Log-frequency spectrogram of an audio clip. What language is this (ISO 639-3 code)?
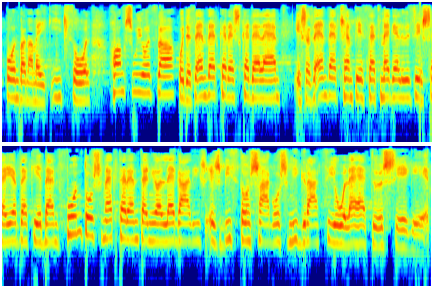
hun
